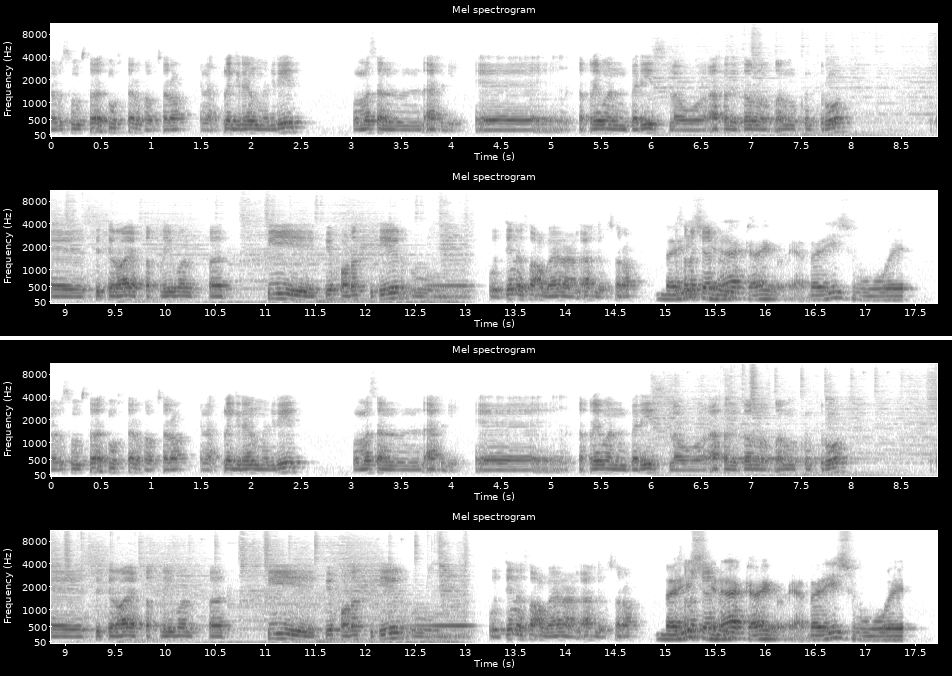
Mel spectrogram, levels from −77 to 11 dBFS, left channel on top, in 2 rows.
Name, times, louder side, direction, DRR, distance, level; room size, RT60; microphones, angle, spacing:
voice 1, 0.0-2.4 3.0-7.9 8.9-10.6 11.0-12.9 13.2-14.7 15.2-15.7, equal, 5° right, 1.6 m, -27 dB
sound 1, 6.0-13.0, right 5 dB, 75° right, 3.2 m, -39 dB
voice 2, 14.9-17.4, right 5 dB, 50° right, 0.5 m, -24 dB
16.0 x 5.5 x 2.8 m
head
